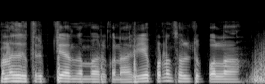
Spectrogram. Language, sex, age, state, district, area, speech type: Tamil, male, 45-60, Tamil Nadu, Sivaganga, urban, spontaneous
